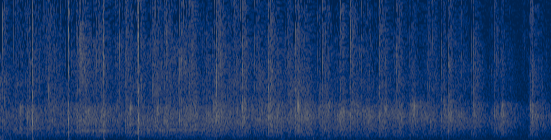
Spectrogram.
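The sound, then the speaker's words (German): An audience applauds a church worship team steadily, a dense wash of clapping hands with a few sharper individual claps standing out early on, sustained at an even level for several seconds. “Geben wir Ihnen vielleicht einmal einen kräftigen Applaus noch.”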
